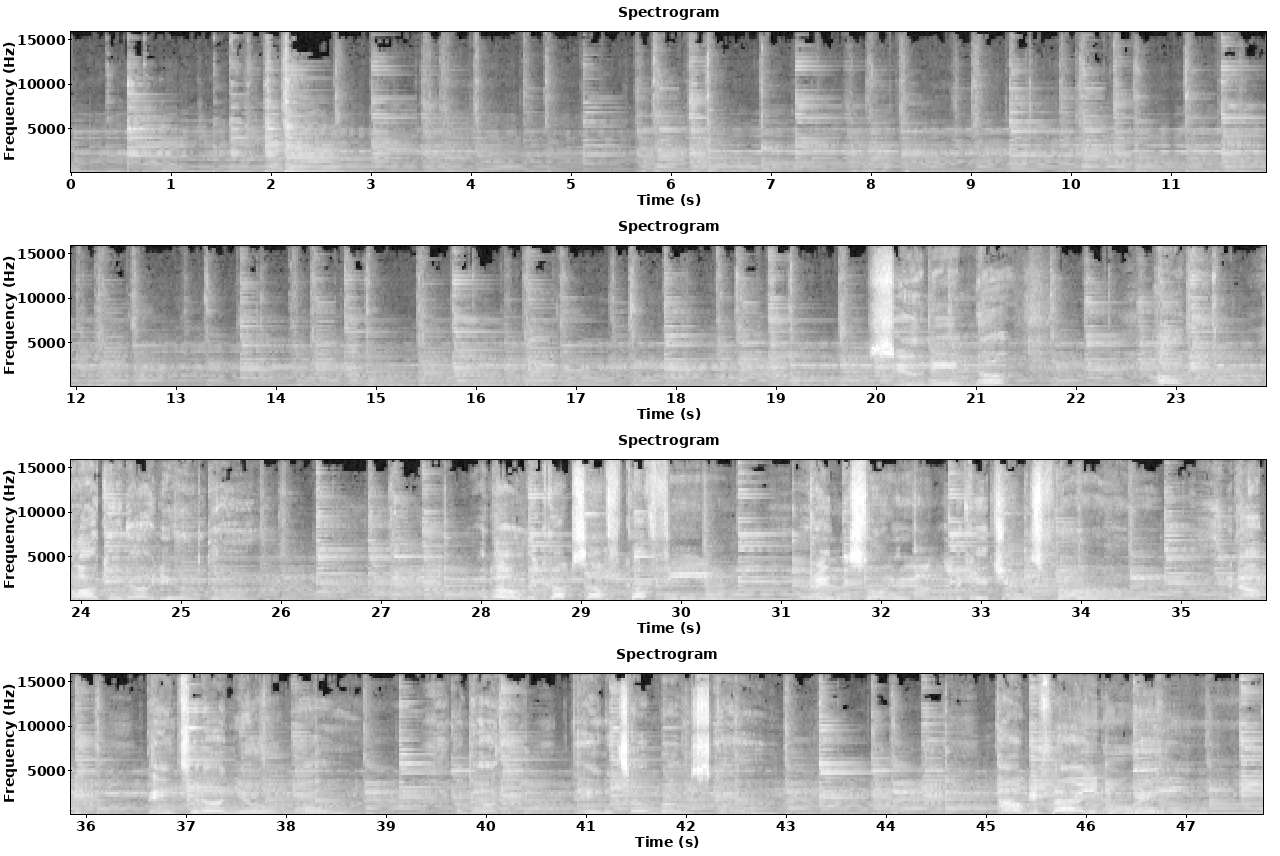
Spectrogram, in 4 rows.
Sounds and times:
Music: 0.0 - 47.7.

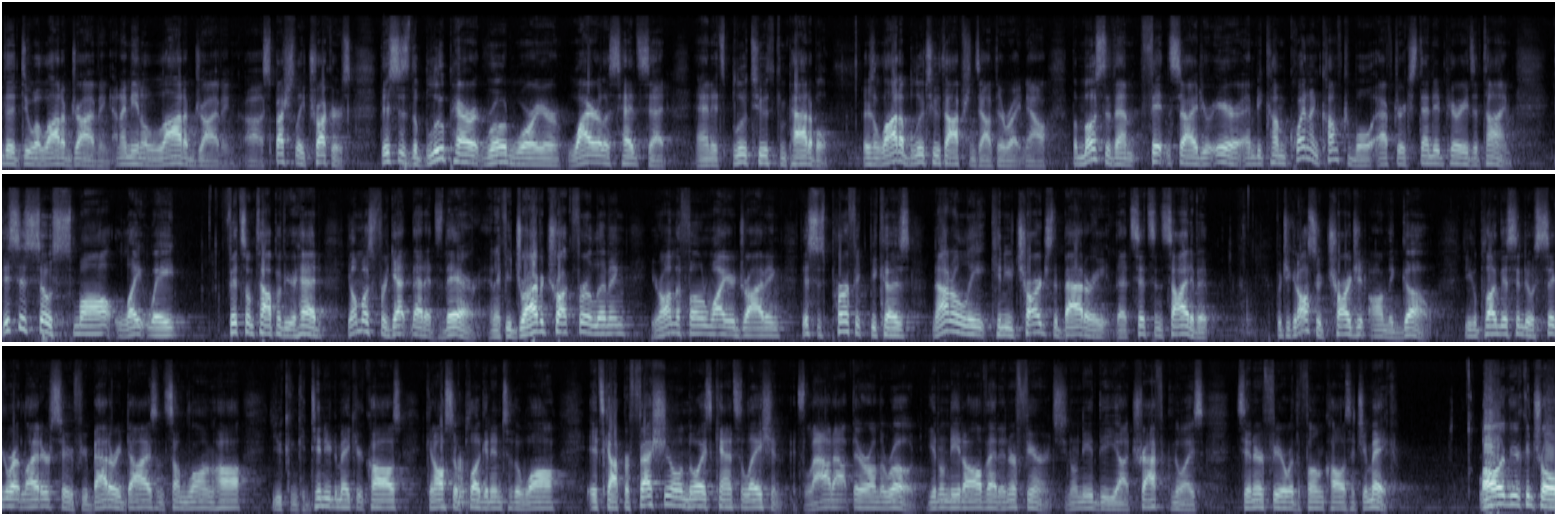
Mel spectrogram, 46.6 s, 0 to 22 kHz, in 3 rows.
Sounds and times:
Speech: 0.0 - 27.7, 28.3 - 45.1, 45.8 - 46.5.

